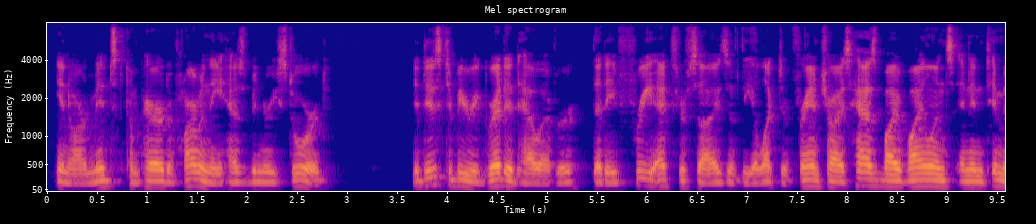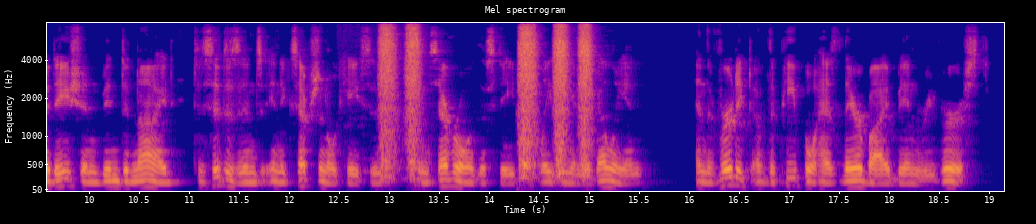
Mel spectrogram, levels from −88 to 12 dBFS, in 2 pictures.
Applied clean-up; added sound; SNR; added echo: classical method WPE with log-MMSE.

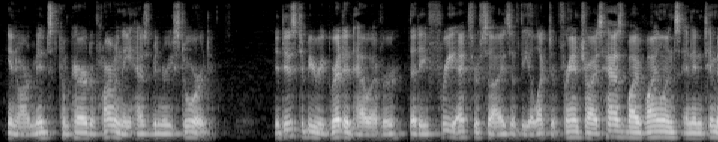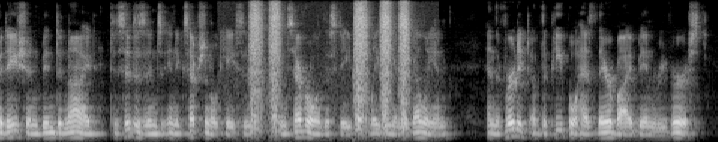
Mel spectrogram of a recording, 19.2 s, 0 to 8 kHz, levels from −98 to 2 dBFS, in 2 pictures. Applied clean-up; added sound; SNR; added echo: none; Respiratory sounds; -1 dB; reverberation time 0.3 s.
